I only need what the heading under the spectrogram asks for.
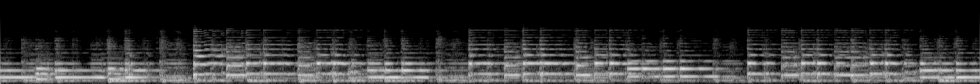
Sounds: playing mandolin

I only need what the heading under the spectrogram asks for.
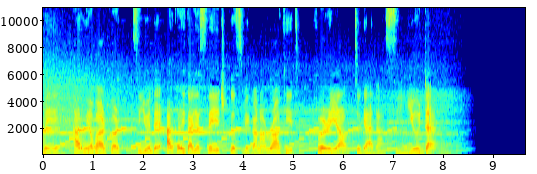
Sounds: music
speech

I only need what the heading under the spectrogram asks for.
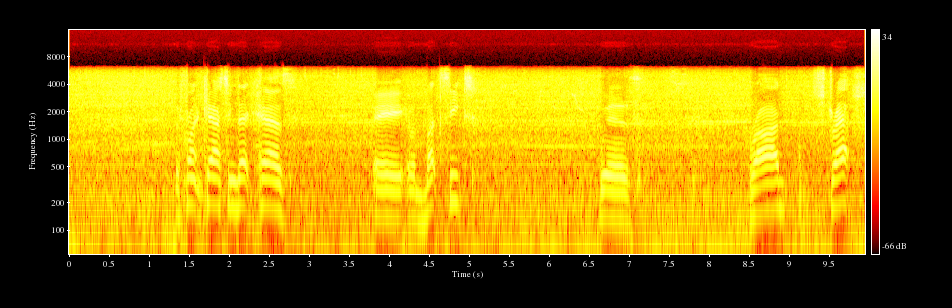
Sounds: speech

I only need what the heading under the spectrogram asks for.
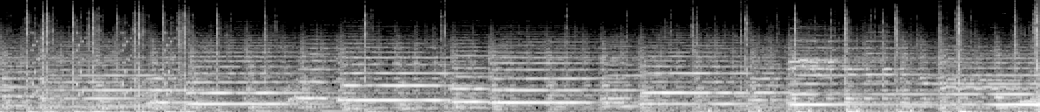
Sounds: music

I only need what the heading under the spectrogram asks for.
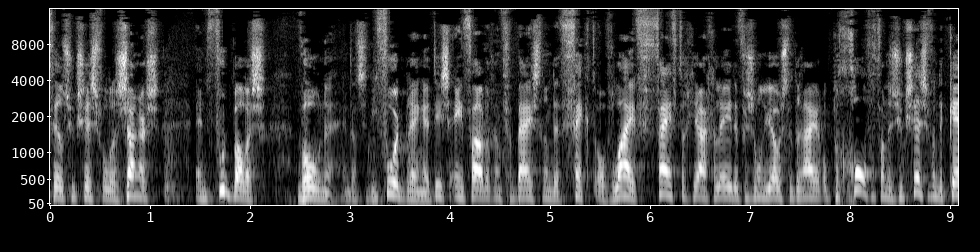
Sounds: speech

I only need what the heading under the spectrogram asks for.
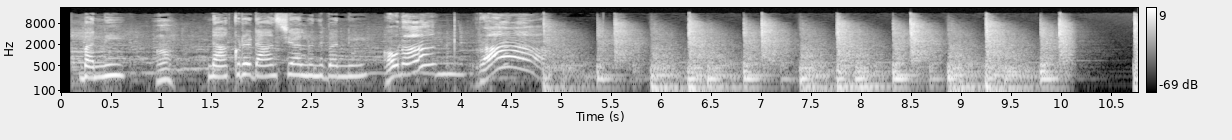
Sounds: timpani
music
speech

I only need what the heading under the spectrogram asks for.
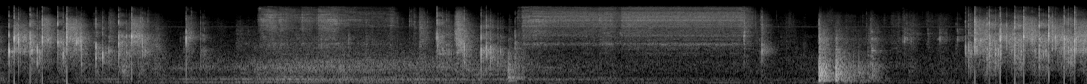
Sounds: spray

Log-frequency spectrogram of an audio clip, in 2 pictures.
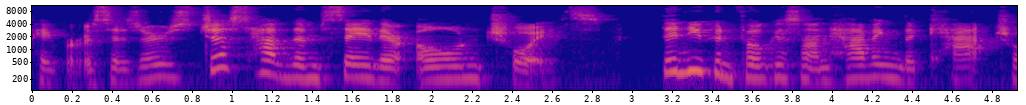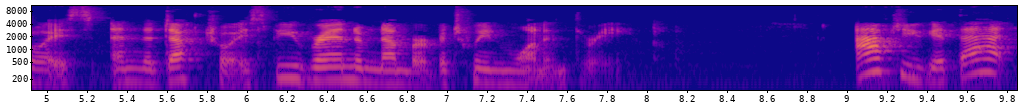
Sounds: speech

